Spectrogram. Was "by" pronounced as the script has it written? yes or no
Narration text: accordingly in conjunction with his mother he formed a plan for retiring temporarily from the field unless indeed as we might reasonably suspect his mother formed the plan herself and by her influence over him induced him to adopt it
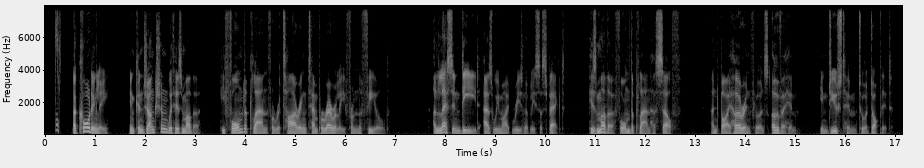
yes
